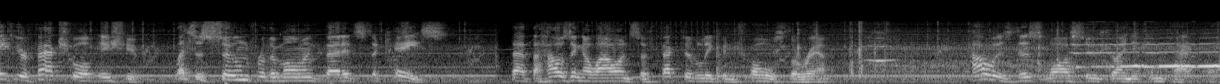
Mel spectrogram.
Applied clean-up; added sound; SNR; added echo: none; Printer; 3 dB; none.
